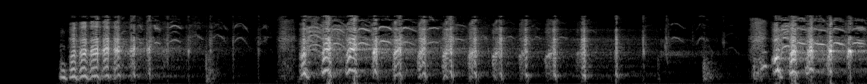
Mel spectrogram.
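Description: High-pitched laughter in rapid ha-ha bursts, coming in three bouts: just after the start, again about three seconds in, and near the end.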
